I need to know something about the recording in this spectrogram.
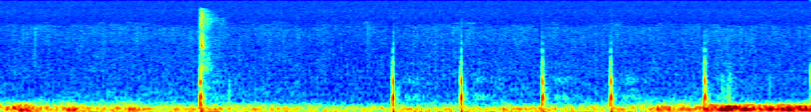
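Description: Short soft clicks sound as a menu selection moves, several times.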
